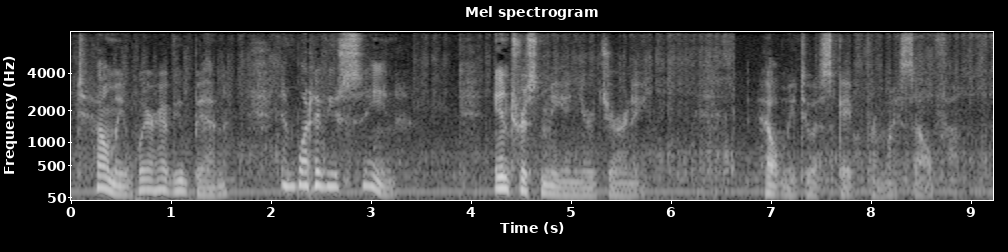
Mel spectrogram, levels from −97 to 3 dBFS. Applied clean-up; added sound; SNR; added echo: none; Writing; 19 dB; none.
